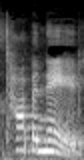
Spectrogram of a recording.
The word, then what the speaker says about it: tapenade: Tapenade, not tapenade, tapenade.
